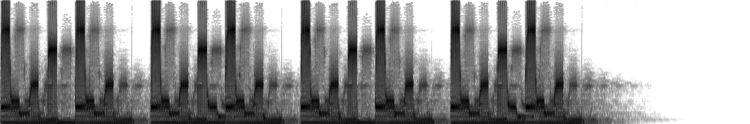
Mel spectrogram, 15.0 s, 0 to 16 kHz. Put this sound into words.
DnBbassline160bpm4
Dark, acidic drum & bass bassline variations with beats at 160BPM
160bpm, beat, lfo, bassline, dnb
